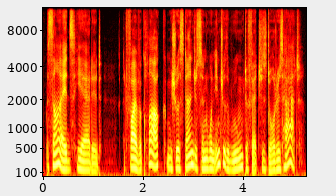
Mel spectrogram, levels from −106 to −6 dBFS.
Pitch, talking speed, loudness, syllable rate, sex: 160 Hz, 195 wpm, -21 LUFS, 5.7 syllables/s, female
